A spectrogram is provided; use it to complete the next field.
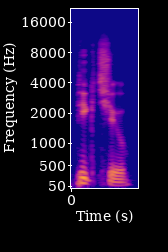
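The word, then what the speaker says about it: Picchu: h u it's not Pichu it's Pikachu so I always thought that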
